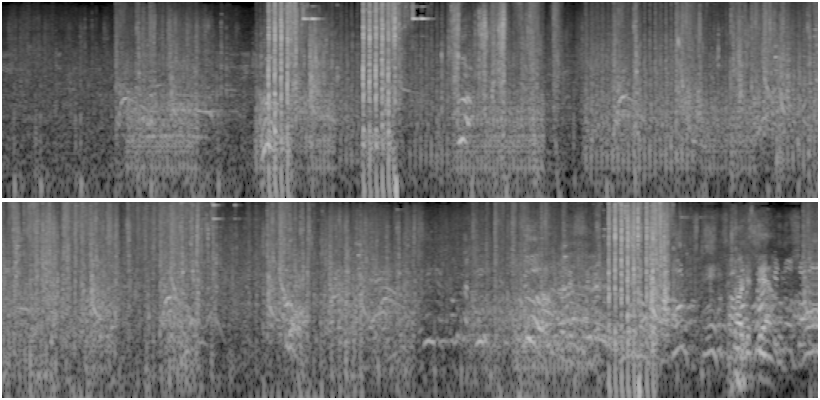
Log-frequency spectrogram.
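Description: Heavy gunfire in Ghost Recon Wildlands, with loud automatic bursts and single shots crackling over a busy game soundscape, mixed with voices talking throughout.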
